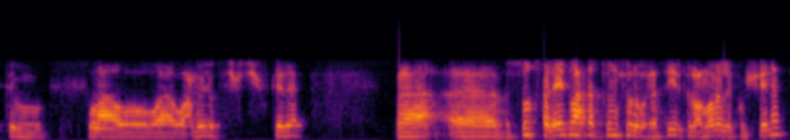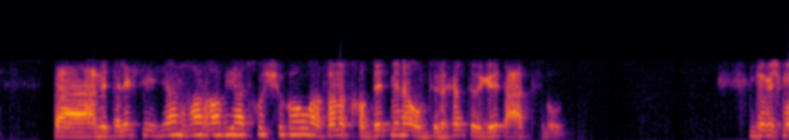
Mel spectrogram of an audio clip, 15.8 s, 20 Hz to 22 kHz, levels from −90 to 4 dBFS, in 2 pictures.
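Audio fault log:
Throughout: AMR narrowband mobile codec. The speech is squeezed into a 200 Hz to 3.6 kHz band, and its plainly buzzy, synthetic timbre fits a low mode near 7.4 kbps.
0.60–0.88 s, 3.18–3.30 s, 3.32–3.96 s, 8.00–8.44 s, 13.68–15.08 s: AMR comfort noise. Speech frames stop for 0.12 to 1.4 s, and steady synthetic noise replaces the real background, switching in and out.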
